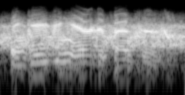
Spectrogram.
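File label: "engaging air defences", English, Wingman; Messages; DCS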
